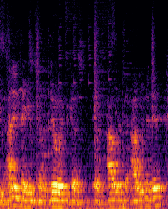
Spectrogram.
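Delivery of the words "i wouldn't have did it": ordinary talk, nothing marked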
